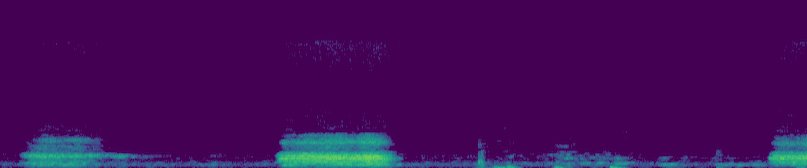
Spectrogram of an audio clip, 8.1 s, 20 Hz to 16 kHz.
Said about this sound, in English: I'll do it on 2 breaths. 3 pumps on each breath.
